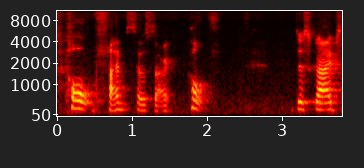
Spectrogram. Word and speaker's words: Klotz: Coles. Colts, I'm so sorry, Colts, describes the features of his request as a stone patio and appurtenances.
